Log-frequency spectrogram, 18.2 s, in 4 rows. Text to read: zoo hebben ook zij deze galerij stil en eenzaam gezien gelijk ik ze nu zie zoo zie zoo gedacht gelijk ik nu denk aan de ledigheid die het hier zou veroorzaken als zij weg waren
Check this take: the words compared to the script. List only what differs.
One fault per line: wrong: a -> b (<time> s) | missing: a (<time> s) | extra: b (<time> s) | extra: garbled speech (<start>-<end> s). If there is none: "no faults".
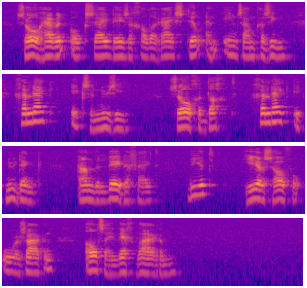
missing: zie zoo (7.4 s)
